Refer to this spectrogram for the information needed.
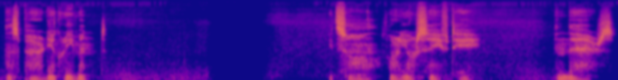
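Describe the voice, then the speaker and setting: A man playing a refined, doting and possessive vampire lord in an intimate ASMR roleplay, with a breathy whisper and formal, tender phrasing. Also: deep voice, darkish tone, a little hiss or hum. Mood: doting, reassuring. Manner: slow, formal, tender, indulgent.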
